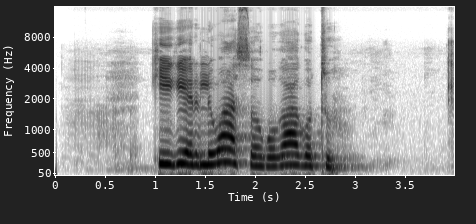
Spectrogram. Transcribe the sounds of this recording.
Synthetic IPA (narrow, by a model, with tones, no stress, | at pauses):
ki˦˨ɣe˨ɾlɪ˨wa˦˨sɔ˨ɣɔ˨ɣa˦ɣo˦tu˨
